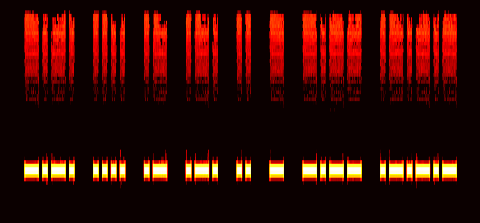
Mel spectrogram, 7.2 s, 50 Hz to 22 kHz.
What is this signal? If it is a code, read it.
Morse code, heard as a keyed tone, about 18 wpm, spaced as for 15 wpm, 1000 Hz. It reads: CHARITY.
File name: qotdfiles / 15wpm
